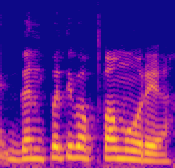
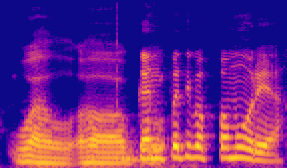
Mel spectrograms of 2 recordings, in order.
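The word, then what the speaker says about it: Ganpati Bappa Morya: In the Ganesha festival, we just say Ganpati Bappa Moria. Mm. Can you say it like this? Ganpati Bappa Moria. Ganpati Bappa Moria.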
